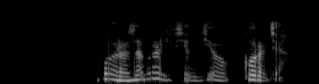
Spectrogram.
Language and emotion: Russian, neutral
